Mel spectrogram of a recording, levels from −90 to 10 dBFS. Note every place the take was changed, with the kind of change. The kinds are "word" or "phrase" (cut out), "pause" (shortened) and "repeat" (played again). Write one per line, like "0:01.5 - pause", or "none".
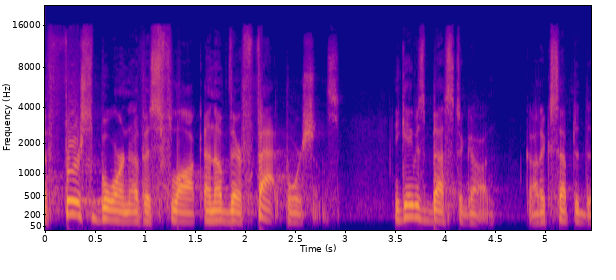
none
